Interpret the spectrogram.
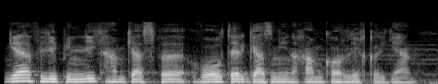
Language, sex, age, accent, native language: Uzbek, male, 18-24, Farg'ona, Tajik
